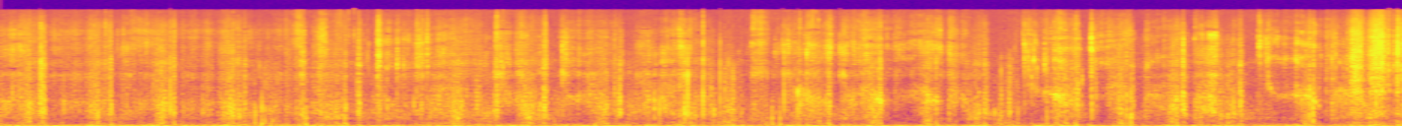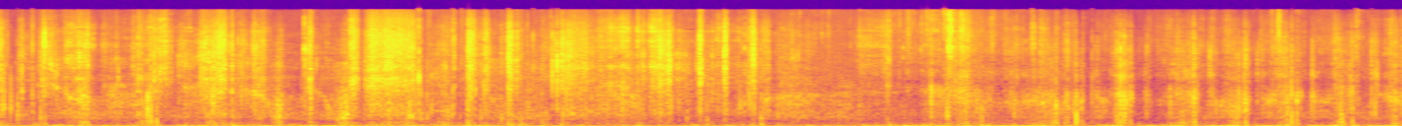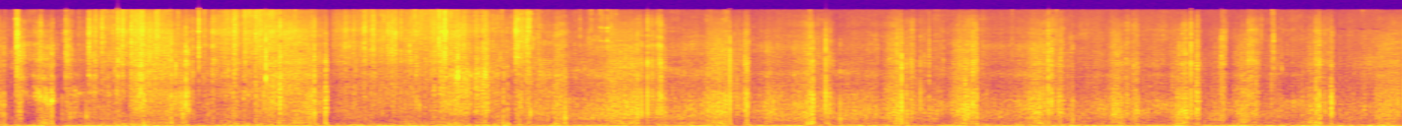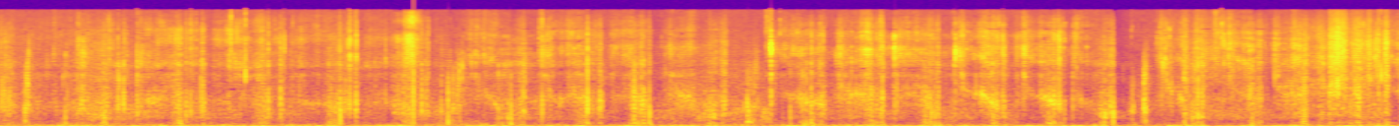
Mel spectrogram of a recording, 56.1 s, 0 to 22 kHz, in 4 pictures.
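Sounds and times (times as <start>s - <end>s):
crunching and chewing ice: 0.0s - 56.0s.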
